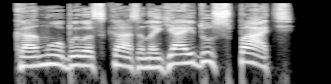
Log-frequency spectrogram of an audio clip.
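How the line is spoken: Yelled. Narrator (Russian): заорал Робин

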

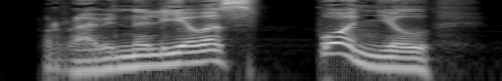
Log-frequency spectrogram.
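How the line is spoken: Young man exclaiming. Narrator (Russian): воскликнул молодой араб

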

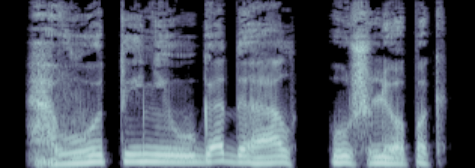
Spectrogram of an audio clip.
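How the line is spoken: Hissing into ear. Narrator (Russian): прошипел Коб с сильными руками в неповрежденное ухо Гутьерреса

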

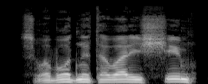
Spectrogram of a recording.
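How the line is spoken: Hoarse wheeze. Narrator (Russian): Краюхин просипел

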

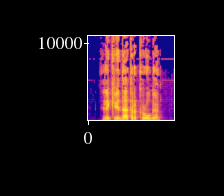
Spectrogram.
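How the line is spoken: Low male voice from woman. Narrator (Russian): проговорила Вероника низким мужским голосом

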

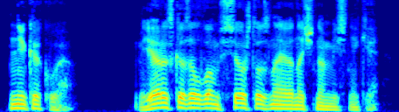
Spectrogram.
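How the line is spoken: Dry flat tone. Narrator (Russian): сухо произнес я

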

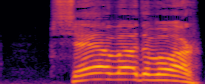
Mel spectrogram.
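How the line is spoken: Shouted. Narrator (Russian): кричал он

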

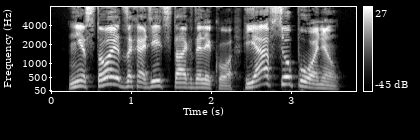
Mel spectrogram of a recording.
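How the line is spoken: Barked. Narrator (Russian): рявкнул он

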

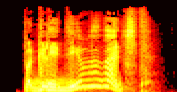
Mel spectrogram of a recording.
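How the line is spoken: Giggling. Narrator (Russian): Коротышка хихикнул

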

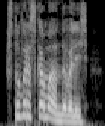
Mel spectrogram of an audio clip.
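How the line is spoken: Indignant question. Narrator (Russian): возмущенно спросила Яна

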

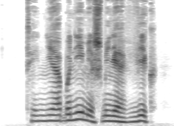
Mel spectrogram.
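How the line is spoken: Trembling voice, asking. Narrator (Russian): дрожащим голосом спросила Мэгги

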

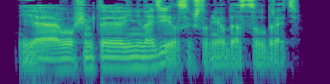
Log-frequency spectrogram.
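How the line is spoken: Sigh. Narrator (Russian): вздохнул он

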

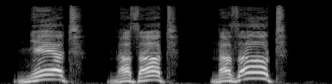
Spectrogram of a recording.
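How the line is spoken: Shouting. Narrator (Russian): закричал

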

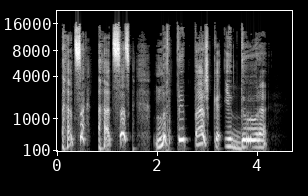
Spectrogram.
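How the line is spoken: After laughing. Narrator (Russian): Светка отсмеялась

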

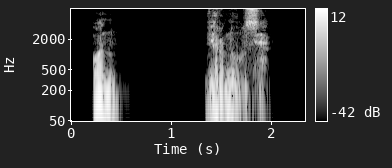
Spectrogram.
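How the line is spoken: Heavy exhale. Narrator (Russian): тяжко выдохнул Гарри

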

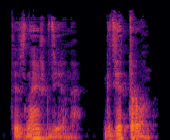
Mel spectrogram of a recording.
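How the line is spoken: Whisper in ear. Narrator (Russian): Холрейд прошептал на ухо своей спутнице

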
